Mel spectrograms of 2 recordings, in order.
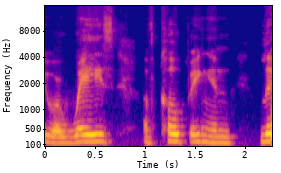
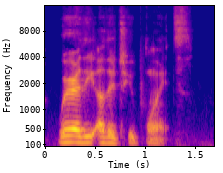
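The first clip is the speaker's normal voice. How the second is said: very stern, serious and demanding tone; 2 semitones lower than usual. Retelling what a father said about a test score: imitating someone speaking sternly. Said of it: "my father says very sternly".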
